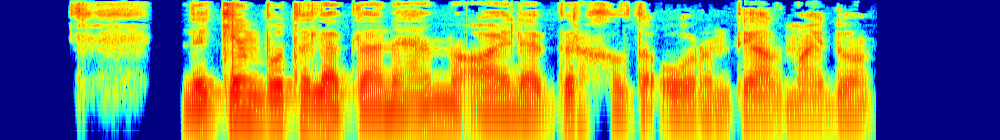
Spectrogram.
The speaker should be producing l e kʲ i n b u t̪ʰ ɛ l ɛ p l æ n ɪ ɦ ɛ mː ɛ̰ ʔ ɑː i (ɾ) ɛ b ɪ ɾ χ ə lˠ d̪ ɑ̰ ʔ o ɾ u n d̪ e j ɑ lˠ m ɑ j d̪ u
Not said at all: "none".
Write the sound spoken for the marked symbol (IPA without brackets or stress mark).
l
